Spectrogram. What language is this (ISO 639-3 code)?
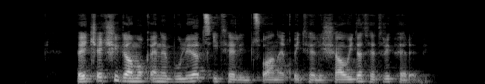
kat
